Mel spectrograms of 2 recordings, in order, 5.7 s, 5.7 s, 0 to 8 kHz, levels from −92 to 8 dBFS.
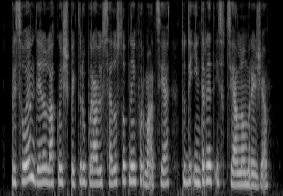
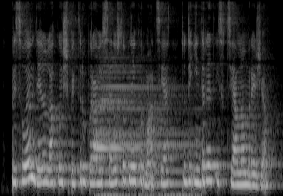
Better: first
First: none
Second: background sound (Gong); 8 dB below the speech // room echo; dies away in 0.8 s

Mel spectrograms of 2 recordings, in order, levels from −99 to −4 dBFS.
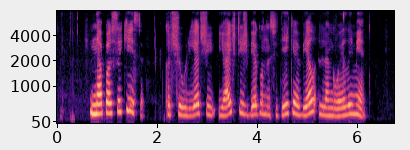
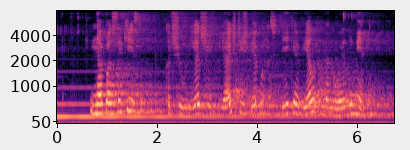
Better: first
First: none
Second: background sound (Musical instrument); 10 dB below the speech // room echo; dies away in 2.2 s

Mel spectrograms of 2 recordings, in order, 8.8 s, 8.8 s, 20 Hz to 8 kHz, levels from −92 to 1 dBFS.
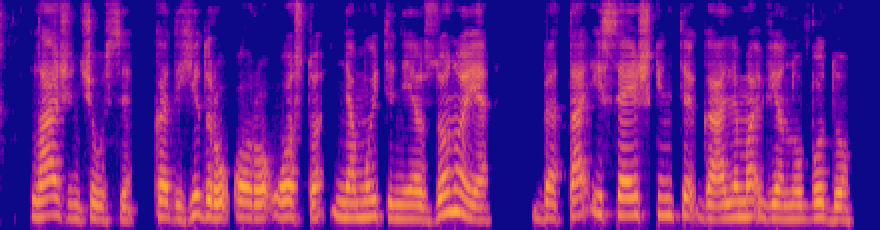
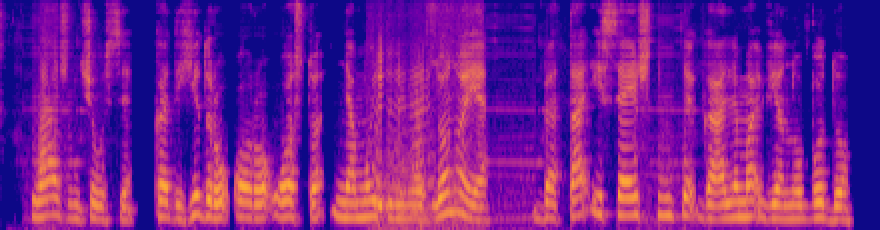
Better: first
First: none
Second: noise reduction (neural separator model SepFormer DNS4)

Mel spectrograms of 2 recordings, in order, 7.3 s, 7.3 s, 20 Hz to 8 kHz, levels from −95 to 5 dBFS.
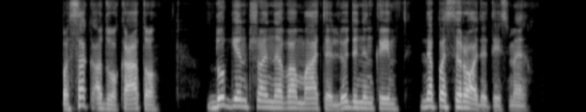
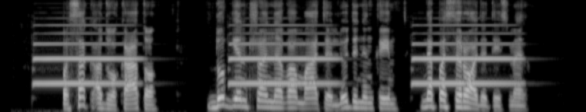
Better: first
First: none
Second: noise reduction (classical method spectral subtraction)

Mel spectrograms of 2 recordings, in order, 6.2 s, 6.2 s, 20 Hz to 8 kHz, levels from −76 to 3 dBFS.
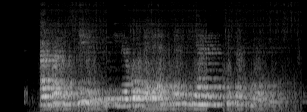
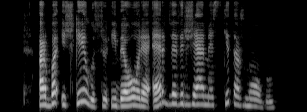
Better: second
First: noise reduction (neural separator model SepFormer DNS4)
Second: none

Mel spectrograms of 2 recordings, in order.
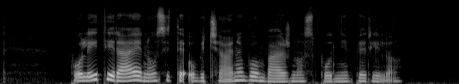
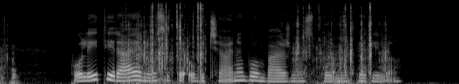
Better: first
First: none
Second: background sound (Crumpling, crinkling); 8 dB below the speech

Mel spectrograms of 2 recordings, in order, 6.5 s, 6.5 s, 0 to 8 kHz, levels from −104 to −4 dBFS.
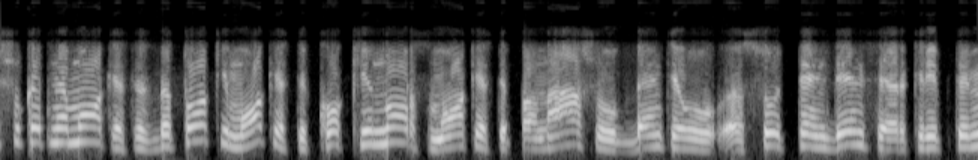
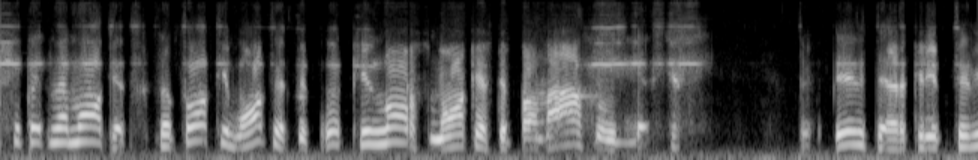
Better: first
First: none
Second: noise reduction (neural diffusion model UNIVERSE++)

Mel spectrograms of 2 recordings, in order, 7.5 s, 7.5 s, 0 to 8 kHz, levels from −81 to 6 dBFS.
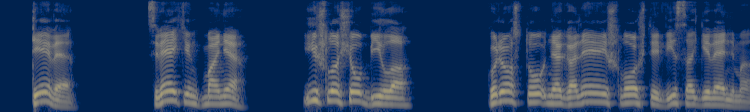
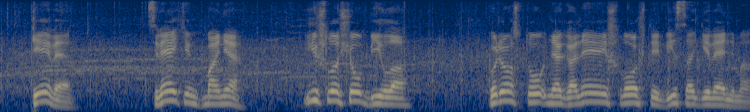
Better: first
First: none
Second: background sound (Applause); 15 dB below the speech

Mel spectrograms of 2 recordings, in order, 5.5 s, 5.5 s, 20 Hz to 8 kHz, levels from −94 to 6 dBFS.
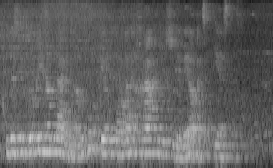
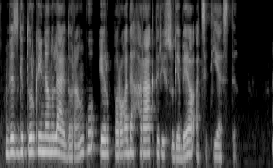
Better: second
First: background sound (Train); 15 dB below the speech // room echo; dies away in 1.2 s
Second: none

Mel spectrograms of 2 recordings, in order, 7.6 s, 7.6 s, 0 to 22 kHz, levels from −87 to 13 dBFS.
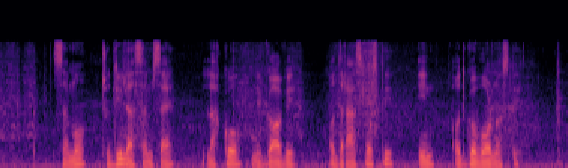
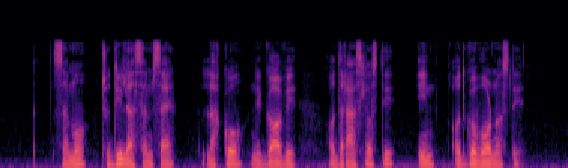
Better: second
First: background sound (Truck); 19 dB below the speech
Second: none

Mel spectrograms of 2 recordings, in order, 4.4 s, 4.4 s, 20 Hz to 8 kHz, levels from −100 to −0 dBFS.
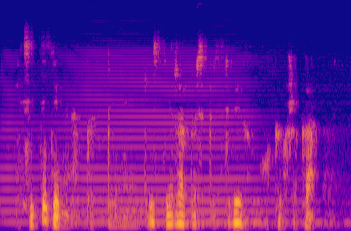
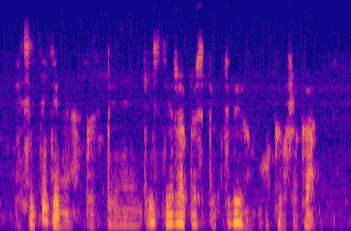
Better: second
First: background sound (Wind instrument, woodwind instrument); 19 dB below the speech // room echo; dies away in 1.1 s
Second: none

